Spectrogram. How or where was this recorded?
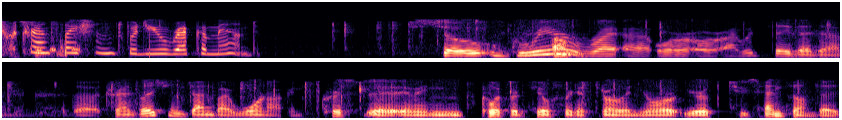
phone line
